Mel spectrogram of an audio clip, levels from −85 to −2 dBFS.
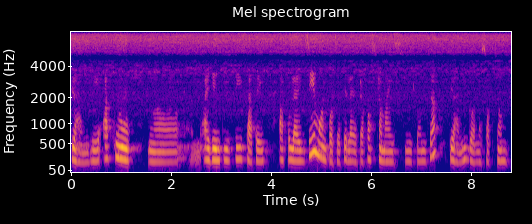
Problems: background sounds at intervals, background conversations at intervals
